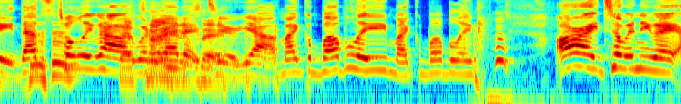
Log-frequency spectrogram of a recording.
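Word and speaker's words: Bublé: that that guy that's real babe like Robert Buble but he isn't I think wait which he's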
